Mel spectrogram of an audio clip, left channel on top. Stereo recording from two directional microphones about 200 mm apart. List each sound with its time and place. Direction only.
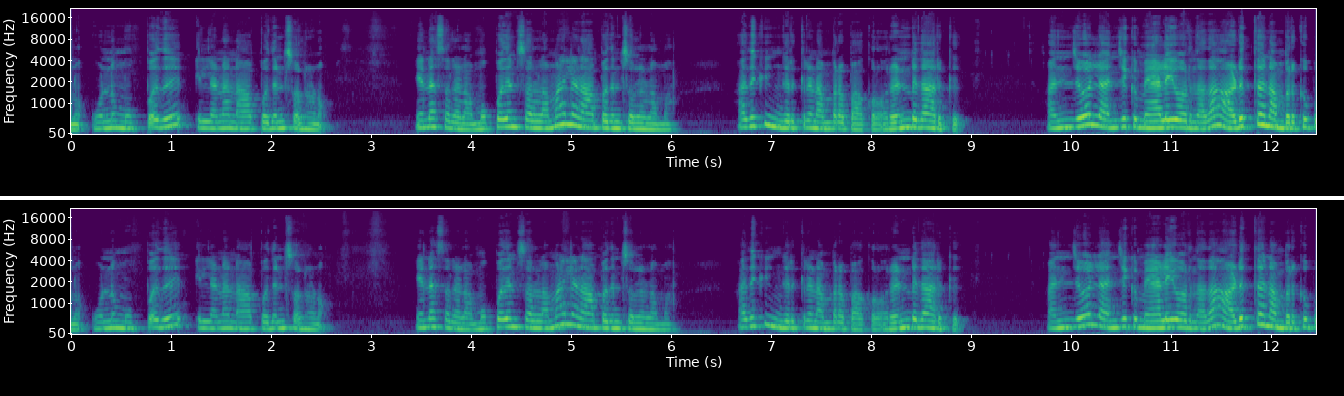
0.0 s speech: 30° left (ahead or behind)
